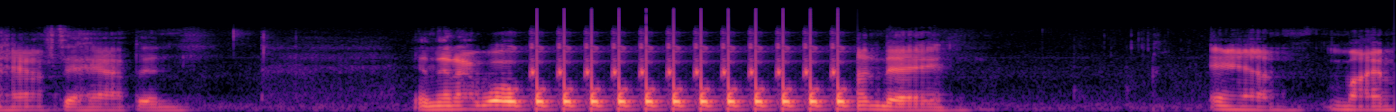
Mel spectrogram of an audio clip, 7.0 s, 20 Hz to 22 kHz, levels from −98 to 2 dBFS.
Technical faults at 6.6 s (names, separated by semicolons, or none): none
